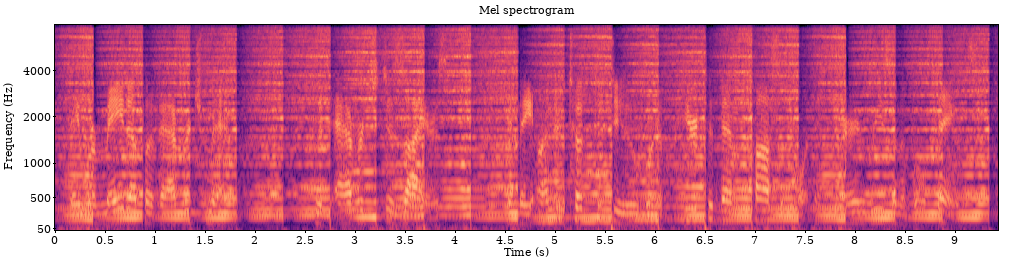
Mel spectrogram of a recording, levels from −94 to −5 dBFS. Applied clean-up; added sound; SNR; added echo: none; Keyboard (musical); -4 dB; none.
